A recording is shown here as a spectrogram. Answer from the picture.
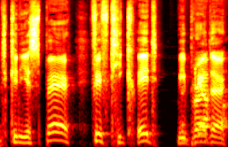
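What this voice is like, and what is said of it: Put-on Irish accent. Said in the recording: “I don't know why I put on that accent. ... I'm putting a moratorium on the Irish accents in this episode now.”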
